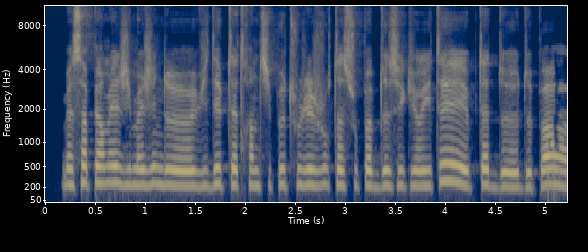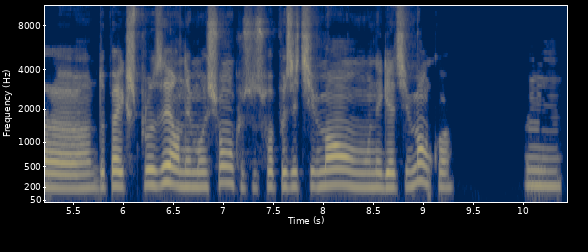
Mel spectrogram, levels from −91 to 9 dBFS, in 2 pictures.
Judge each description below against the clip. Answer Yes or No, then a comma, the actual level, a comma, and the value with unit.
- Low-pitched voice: No, high, 220 Hz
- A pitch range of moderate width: No, narrow, 2.1 semitones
